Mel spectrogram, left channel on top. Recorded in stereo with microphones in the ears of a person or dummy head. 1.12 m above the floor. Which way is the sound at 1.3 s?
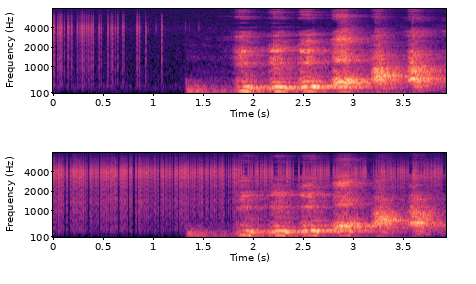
50° left (ahead or behind).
